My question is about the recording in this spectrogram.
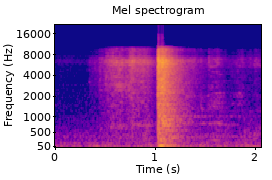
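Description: A metal baking pan with a wire grill rack on it slid across a countertop with a short scrape, then set down with one sharp metallic clank that rings briefly, about a second in.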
